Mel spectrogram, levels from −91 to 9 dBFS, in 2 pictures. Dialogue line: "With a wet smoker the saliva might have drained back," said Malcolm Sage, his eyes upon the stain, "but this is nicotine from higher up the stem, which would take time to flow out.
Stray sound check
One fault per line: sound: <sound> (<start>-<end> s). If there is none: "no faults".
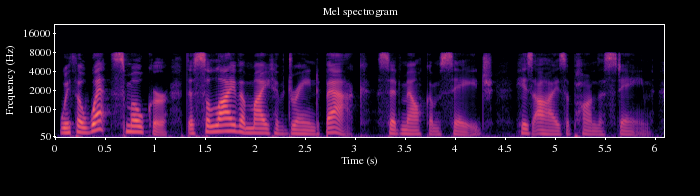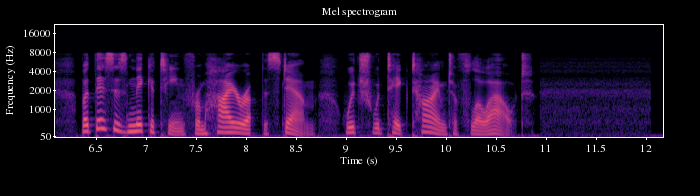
no faults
